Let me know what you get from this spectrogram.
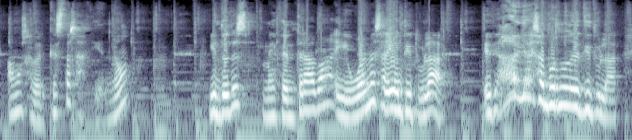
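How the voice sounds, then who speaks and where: A woman writer from Spain with a Spanish accent, answering interview questions in a soft-spoken, chatty way and laughing easily. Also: mid-range voice. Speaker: writer, podcast guest.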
